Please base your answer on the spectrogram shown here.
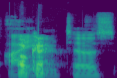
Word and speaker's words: Aetos: So I think what you guys are doing with um is a it's actually it's a Greek word. But it's pronounced Itos and its it means it means eagle in Greek.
